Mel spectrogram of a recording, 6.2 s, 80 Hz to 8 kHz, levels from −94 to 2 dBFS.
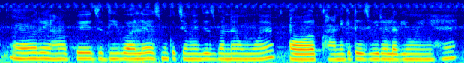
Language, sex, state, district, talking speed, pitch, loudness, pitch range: Hindi, female, Rajasthan, Churu, 185 wpm, 220 Hz, -29 LUFS, 215-235 Hz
